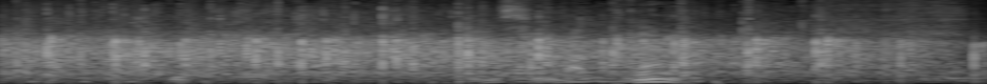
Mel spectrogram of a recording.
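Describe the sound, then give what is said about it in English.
Steady audience applause for people who shared their story fills the whole stretch, a dense patter of many hands clapping at an even level, with faint murmuring voices underneath. “Let's give them a round of applause for sharing their story.”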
